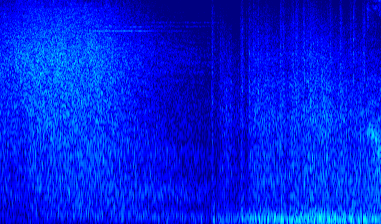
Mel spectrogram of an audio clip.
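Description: Dense, continuous roar of weapons fire and explosions from a BattleTech mech battle, steady and heavy throughout, swelling louder in the final seconds with sharper impact bursts.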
